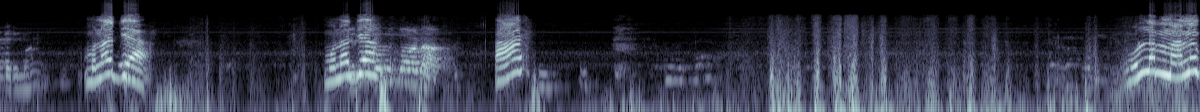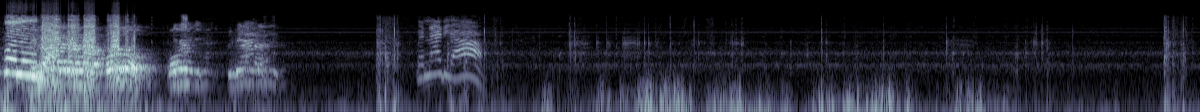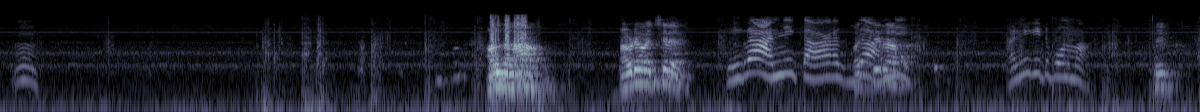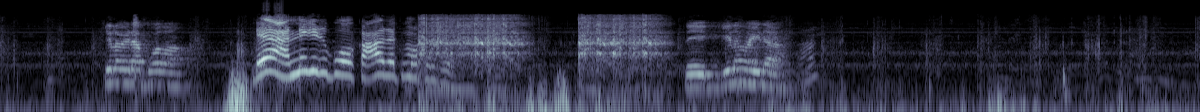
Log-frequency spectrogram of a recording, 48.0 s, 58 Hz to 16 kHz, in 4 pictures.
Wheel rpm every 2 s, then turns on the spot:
0, 0, 0, 0, 0, 0, 0, 0, 0, 0, 0, 0, 0, 0, 0, 0, 0, 0, 0, 0, 140, 80, 0, 0.
none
